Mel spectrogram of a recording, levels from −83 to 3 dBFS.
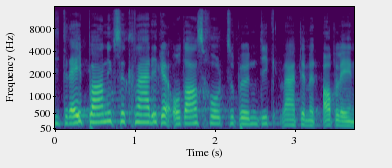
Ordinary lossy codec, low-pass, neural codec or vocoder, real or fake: none; 14.4 kHz; codec, 44.1 kHz, 7.8 kbps, Pupu-Codec; fake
